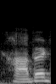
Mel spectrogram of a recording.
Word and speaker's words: Hobart: Harvard 5K Harbor yeah if you don't pronounce Hobart as like Hubbard you're a hovertator by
